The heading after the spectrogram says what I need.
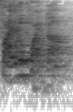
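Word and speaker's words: Psilophyta: Phylum साइलोफाइटा, इसमें P silent है, okay, साइलोफाइटा and whisk ferns इनको कहा जाता है।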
